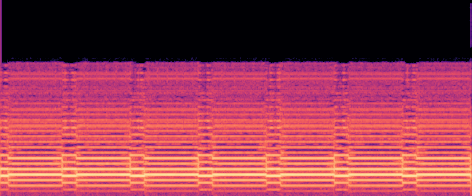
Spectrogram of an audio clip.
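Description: A loud, steady alarm siren alternates between two pitches about every half second, a harsh electronic two-tone wail that repeats evenly, with no voices.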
